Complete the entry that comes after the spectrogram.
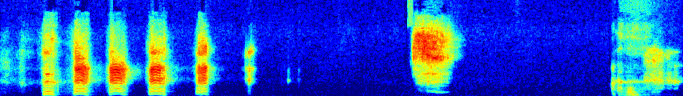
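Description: A duck quacks in a quick run of about six loud, clipped calls, then lets out two more separate quacks after a brief pause. No voices accompany it.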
